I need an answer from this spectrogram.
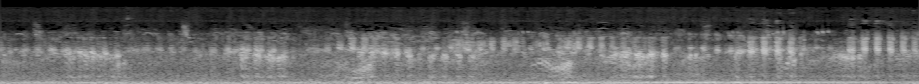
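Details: Frogs croaking together on a lake: a dense, overlapping chorus of rapid, pulsed, rattling croaks that runs without a break, over a steady low rumble.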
